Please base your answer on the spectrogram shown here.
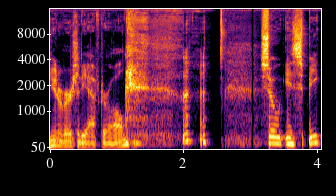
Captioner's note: laughing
